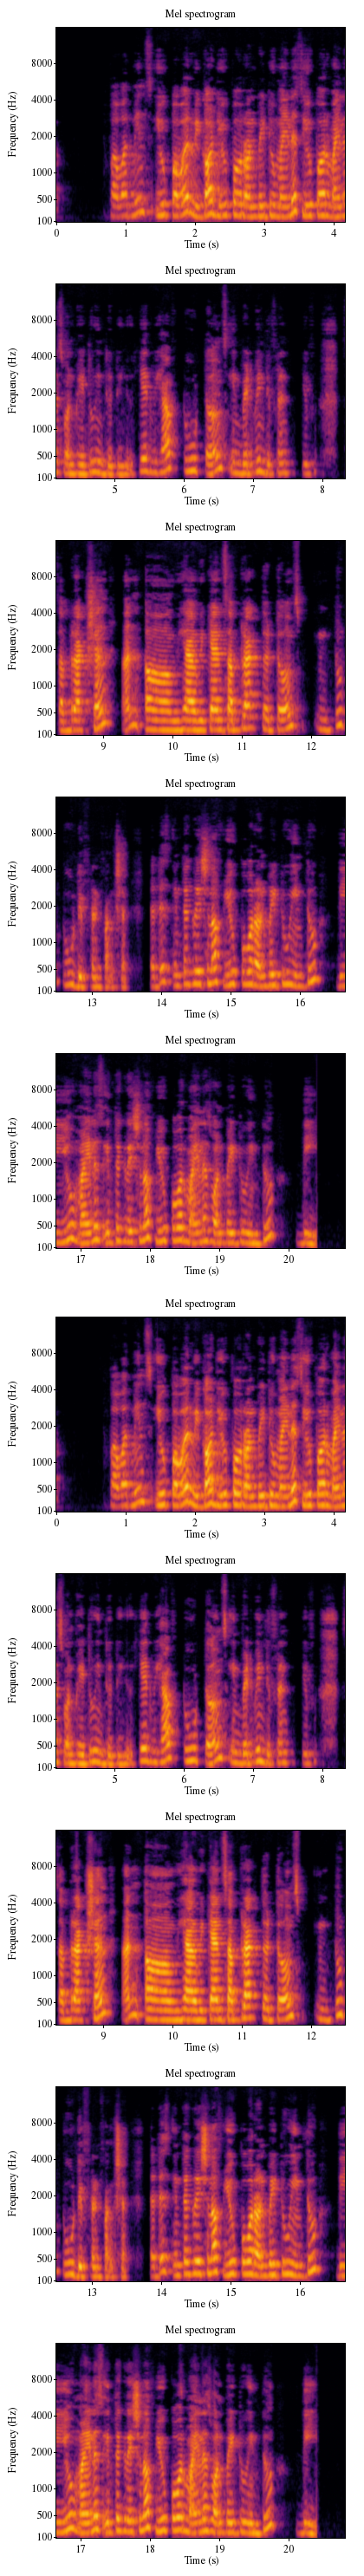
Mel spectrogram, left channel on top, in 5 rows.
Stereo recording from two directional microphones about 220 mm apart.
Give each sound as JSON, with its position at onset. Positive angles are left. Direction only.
{"t": 0.8, "sound": "speech", "side_deg": -50}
